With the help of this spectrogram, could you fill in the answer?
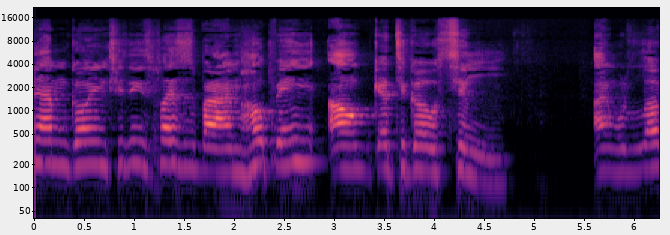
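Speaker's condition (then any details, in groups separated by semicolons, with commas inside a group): Cerebral palsy; uses wheelchair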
